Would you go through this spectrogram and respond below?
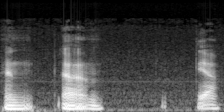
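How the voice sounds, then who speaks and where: A man from Washington State rambling casually about his musical background, halting and loose. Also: deep voice, monotone, gravelly, husky. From Washington State, USA. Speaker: band member. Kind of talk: casual interview.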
